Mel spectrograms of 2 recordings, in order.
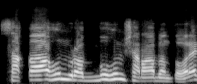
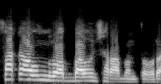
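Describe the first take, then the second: First: The first two words end with a clear '-hum'. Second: The first two words end with '-un', no h. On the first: The speaker calls it right. "এটা কোরআন একটা আয়াত" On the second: The speaker calls it wrong. "এরকম একটা ভুল উচ্চারণ"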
